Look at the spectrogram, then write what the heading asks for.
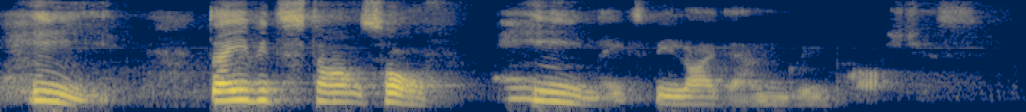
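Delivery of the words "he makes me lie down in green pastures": strongest stress on he. Reading a psalm line that is about god, strong stress on he. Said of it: "This is all about God. He".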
